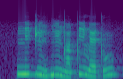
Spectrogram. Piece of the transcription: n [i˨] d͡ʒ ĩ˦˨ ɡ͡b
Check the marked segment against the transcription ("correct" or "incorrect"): incorrect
